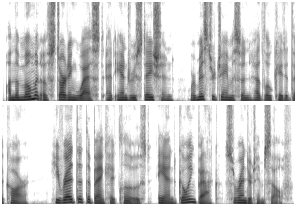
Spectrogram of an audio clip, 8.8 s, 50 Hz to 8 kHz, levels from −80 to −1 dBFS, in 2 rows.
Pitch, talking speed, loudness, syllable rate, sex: 175 Hz, 190 wpm, -19 LUFS, 5.3 syllables/s, female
